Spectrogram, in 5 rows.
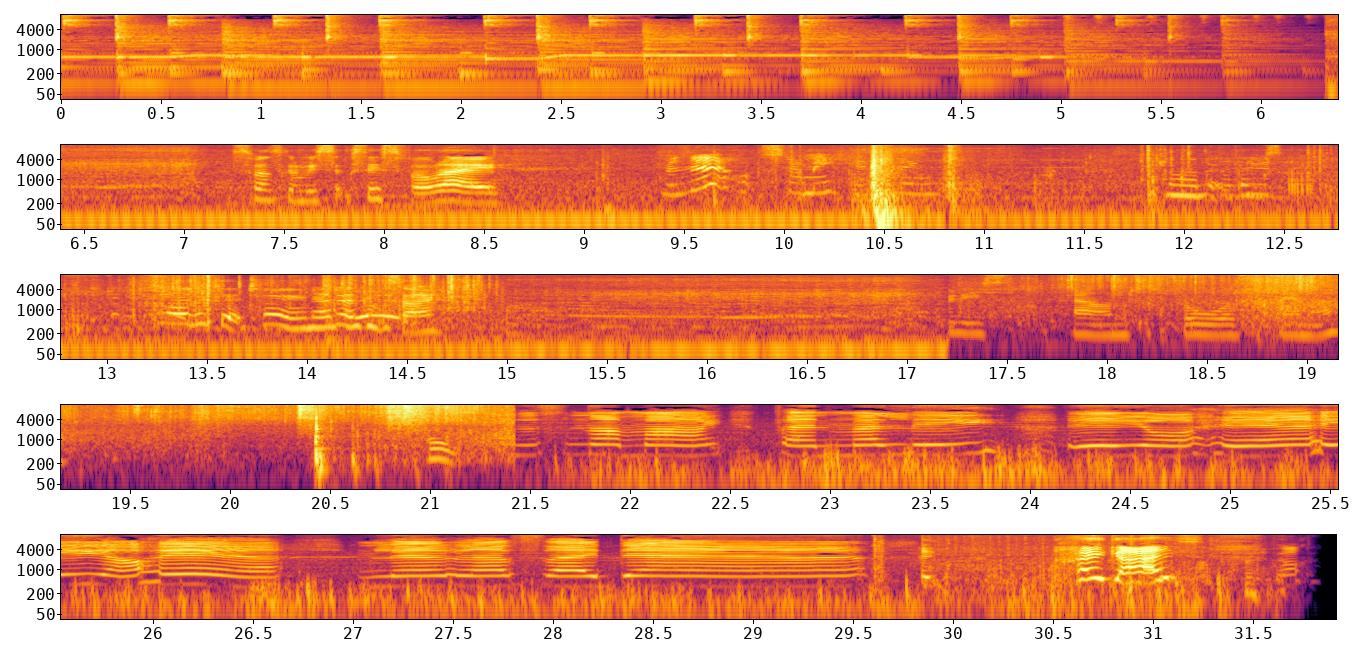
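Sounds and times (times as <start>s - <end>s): car interior rumble: 6.4s - 17.2s
voices: 9.3s - 19.3s
girl singing: 21.5s - 29.6s.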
